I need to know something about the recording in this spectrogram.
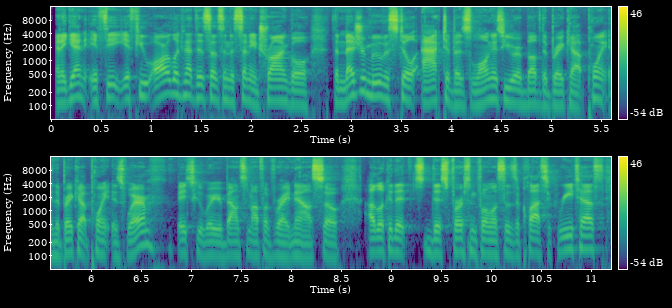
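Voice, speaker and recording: A man's voice: medium pitch, a little mellow. A young man hosting a live crypto chart stream, talking casually and profanely, laughing often and starting to lose his voice. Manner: rapid, profane, laughs often, restarts words. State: losing his voice. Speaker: livestream host, crypto chart analyst.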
